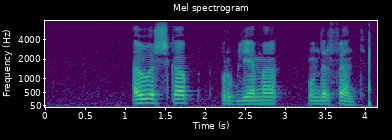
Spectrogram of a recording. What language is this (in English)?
Afrikaans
